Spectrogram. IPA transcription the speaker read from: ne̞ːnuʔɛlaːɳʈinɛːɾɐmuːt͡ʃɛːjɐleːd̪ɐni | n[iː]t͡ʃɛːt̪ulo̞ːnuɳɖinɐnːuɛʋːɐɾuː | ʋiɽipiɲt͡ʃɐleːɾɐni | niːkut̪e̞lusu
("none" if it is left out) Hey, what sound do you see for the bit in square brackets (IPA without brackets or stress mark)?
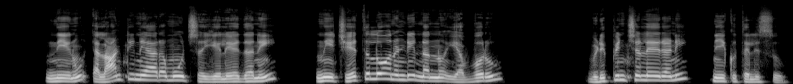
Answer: iː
